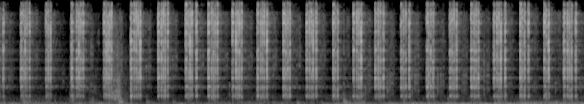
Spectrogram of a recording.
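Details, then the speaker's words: Swamp Thing ignition test with MSD box and coil, new fuse fitted: sharp crackling spark snaps about three a second, crisp and strong; sparks now where it previously wouldn't after the event; normal ignition spark. "it's quite a weird noise it makes is it it's like I knew it was going to work on the bench"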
